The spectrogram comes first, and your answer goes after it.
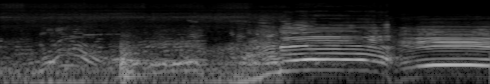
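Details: Angry cattle at a village, with soft overlapping lowing at first, then two loud, drawn-out harmonic moos, the second held steady to the end.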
